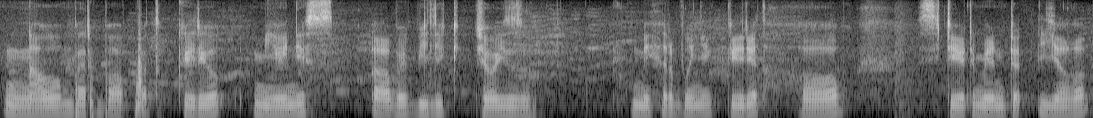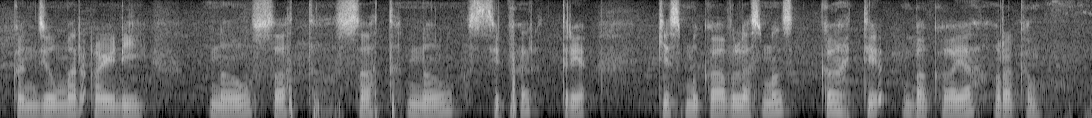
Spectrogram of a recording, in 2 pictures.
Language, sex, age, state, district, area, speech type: Kashmiri, male, 30-45, Jammu and Kashmir, Bandipora, rural, read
